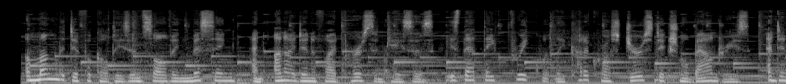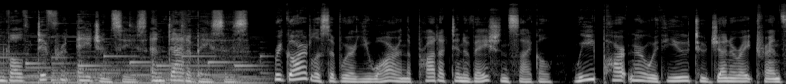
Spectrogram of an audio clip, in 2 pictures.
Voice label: english us and canada female corporate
